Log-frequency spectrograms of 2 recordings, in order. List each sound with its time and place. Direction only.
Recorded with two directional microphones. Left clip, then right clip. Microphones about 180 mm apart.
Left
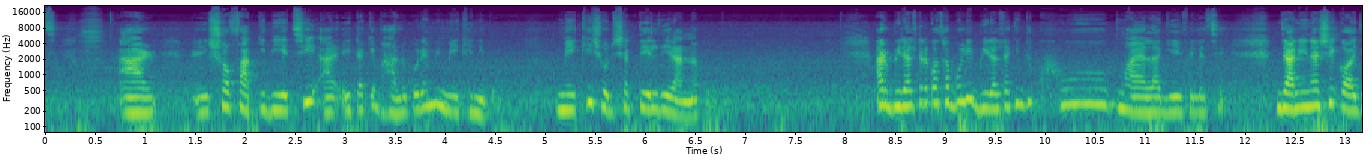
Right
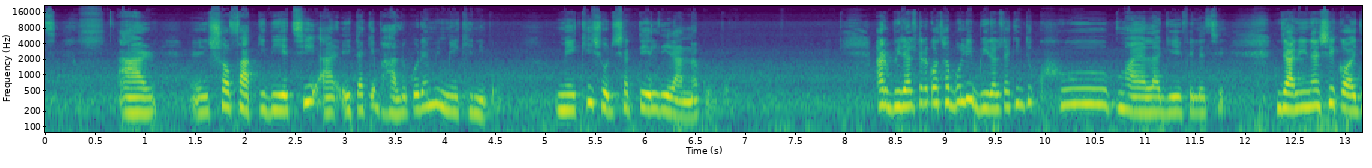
0.7 s a woman's voice: 20° right (ahead or behind)
8.3 s a woman's voice: 15° right (ahead or behind)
